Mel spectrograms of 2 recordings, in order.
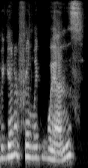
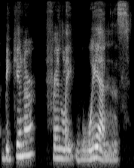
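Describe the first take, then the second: First: The phrase is said quickly. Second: The phrase is said more slowly. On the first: The speaker calls it wrong. "did I say that too fast?" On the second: The speaker calls it right. "Let's back that up"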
